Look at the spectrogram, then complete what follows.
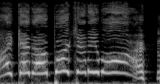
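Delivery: mock very high, fed-up, frustrated scream. Retelling the driver screaming on the radio when asked to push: imitating Fernando Alonso screaming. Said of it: "was screaming like".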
